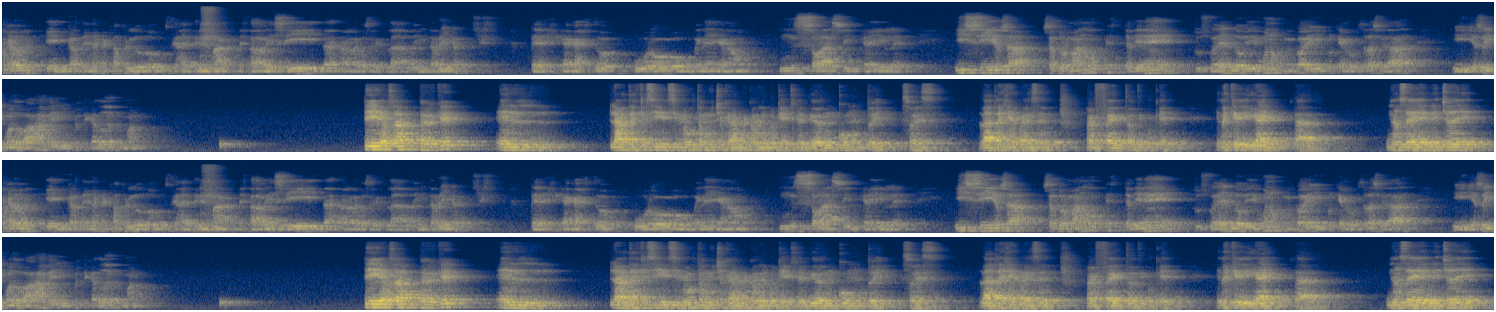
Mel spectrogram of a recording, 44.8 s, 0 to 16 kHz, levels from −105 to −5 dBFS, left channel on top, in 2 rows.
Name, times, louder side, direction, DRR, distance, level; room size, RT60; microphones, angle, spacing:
voice 1, 0.0-7.3 7.9-9.1 9.5-11.1 11.6-13.5 14.3-17.6 17.9-21.1 21.8-24.4, equal, 5° right, -4 dB, 0.6 m, -39 dB
voice 2, 27.8-29.1 29.8-30.6 31.5-36.3 37.0-38.4 38.6-39.9 40.6-41.5 41.8-42.1 43.1-44.4, equal, 50° left, -2 dB, 0.9 m, -28 dB
4.7 x 2.5 x 3.5 m, 1.2 s
head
